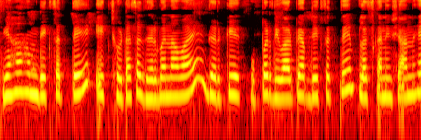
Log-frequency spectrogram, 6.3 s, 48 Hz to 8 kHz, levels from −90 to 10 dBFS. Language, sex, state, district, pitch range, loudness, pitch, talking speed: Hindi, female, Rajasthan, Jaipur, 235-255 Hz, -17 LUFS, 245 Hz, 235 wpm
